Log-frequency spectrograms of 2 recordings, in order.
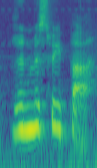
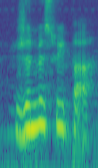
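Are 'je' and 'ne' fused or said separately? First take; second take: fused; fused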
